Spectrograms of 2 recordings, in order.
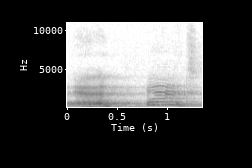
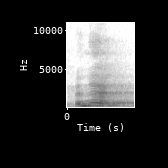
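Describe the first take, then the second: First: "an ant" as two slow, separate words; careful pronunciation. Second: "Annette" said slowly and distinctly; careful pronunciation. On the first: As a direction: separate "an" from "ant", slowly and softly. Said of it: "I could pronounce that now". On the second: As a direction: spell out "Annette" by ear, slowly, as if translating. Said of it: "to translate for me to say". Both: Shown as a demonstration.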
